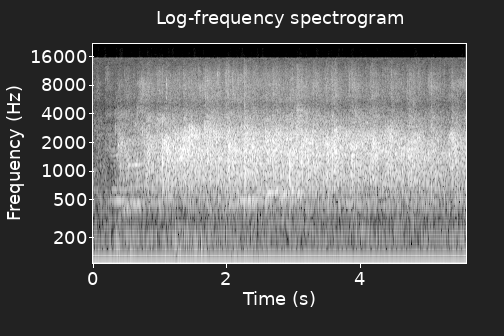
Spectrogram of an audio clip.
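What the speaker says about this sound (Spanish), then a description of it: "Denle un aplauso a Jesús." Church congregation applauding during a service, a sustained burst of clapping from a crowd that carries on steadily at moderate level beneath a low constant hum, with no speech over it.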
